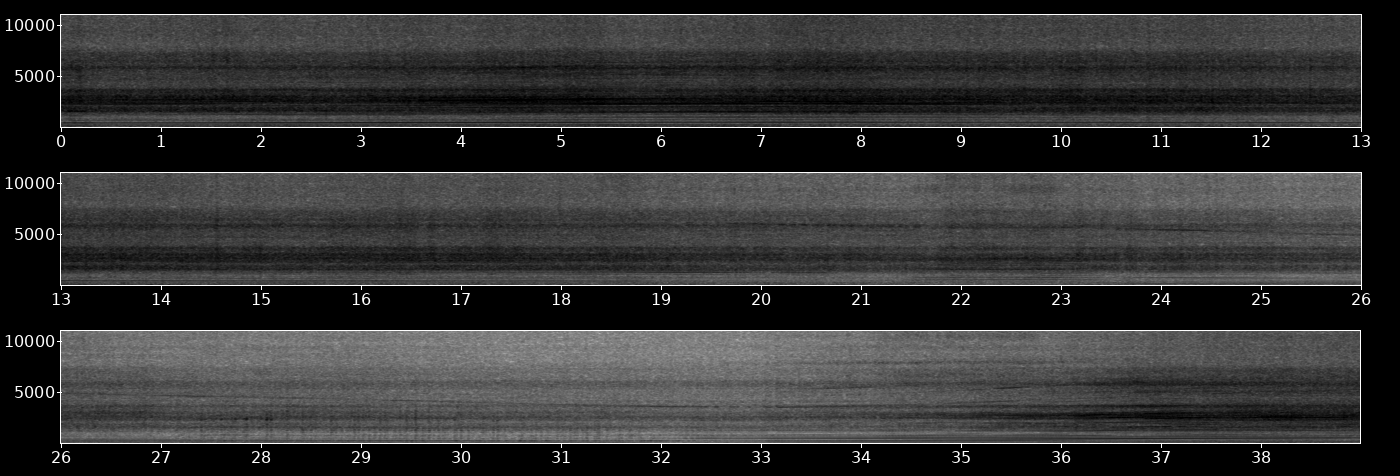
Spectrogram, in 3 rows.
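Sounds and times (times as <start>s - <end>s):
motorcycle engine at high revs: 0.0s - 38.9s.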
